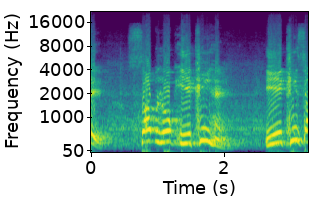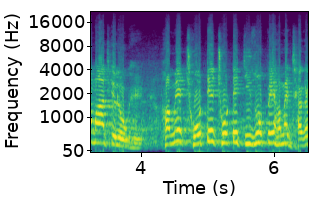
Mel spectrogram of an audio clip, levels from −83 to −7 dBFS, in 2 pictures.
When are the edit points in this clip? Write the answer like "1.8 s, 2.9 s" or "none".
none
